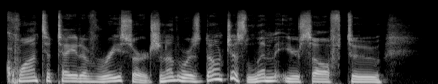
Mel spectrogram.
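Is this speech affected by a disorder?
No.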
